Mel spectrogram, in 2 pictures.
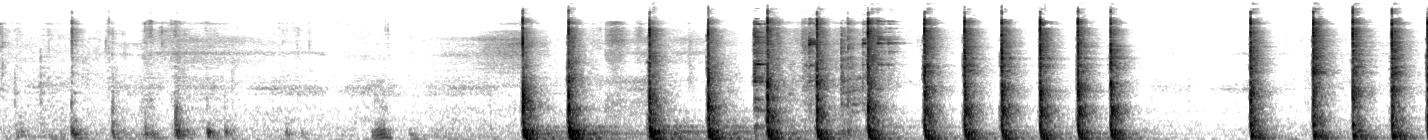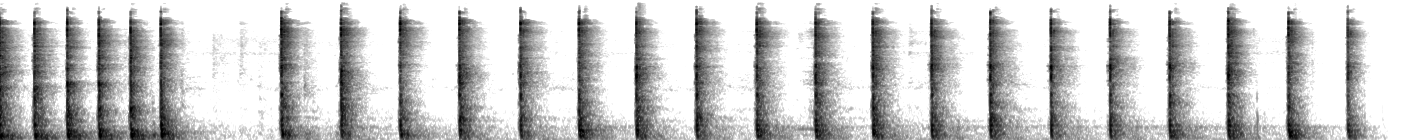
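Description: Steady hammer blows striking wood blocking under a rotten mobile home floor in quick bursts, dozens of sharp, close knocks in even rhythm with brief pauses between runs.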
